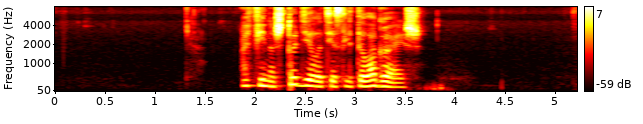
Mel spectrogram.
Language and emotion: Russian, angry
